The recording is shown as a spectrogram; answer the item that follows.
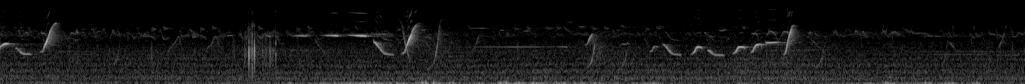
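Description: Wild birds calling from the scrub: scattered whistled notes that sweep sharply up or down in pitch, some in short runs of several, spread through the whole stretch.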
